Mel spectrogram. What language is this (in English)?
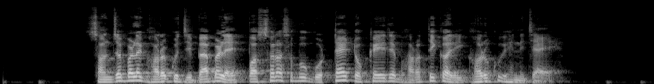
Odia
